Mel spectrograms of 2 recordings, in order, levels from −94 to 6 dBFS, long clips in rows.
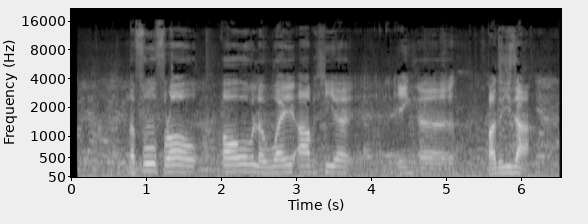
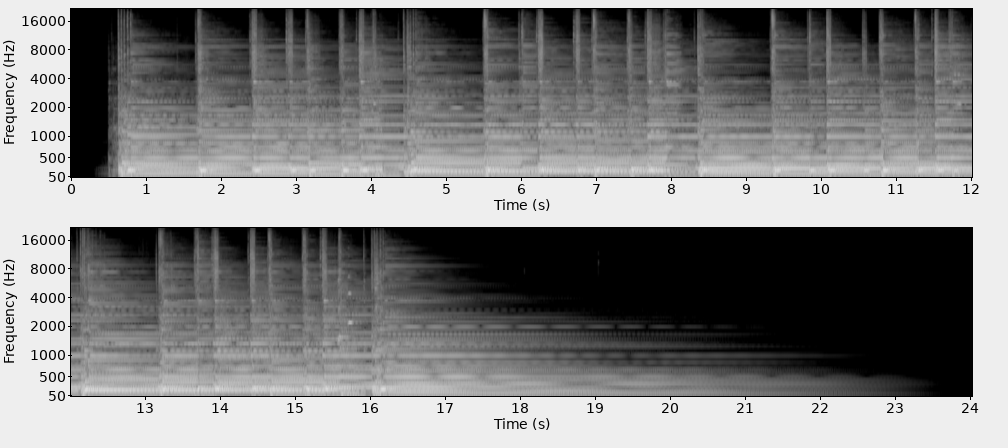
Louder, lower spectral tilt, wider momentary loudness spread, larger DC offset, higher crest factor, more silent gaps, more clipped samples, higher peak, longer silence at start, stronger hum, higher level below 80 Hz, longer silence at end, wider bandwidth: second, -19 LUFS vs -16 LUFS; second, -5 dB/octave vs -7 dB/octave; about the same, 13 LU vs 12 LU; neither; first, 20 dB vs 14 dB; neither; neither; about the same, 0 dBFS vs -2 dBFS; second, 0.1 s vs 0.6 s; neither; about the same, -36 dBFS vs -38 dBFS; second, 0.05 s vs 3.45 s; second, 16 kHz vs over 20 kHz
